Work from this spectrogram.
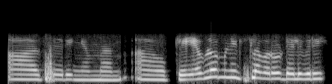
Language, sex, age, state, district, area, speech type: Tamil, female, 18-30, Tamil Nadu, Erode, rural, conversation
